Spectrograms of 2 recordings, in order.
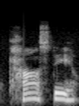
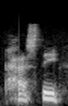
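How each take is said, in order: First: It is said in the speaker's own pronunciation. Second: It is said the way people say it in the UK.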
